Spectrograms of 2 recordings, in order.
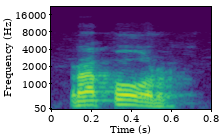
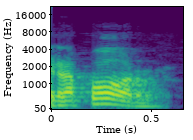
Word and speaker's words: rapport: so yan ah rap r a p o r t silent t ror Okay ror so Anong ibig sabihin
